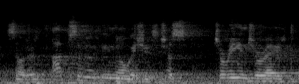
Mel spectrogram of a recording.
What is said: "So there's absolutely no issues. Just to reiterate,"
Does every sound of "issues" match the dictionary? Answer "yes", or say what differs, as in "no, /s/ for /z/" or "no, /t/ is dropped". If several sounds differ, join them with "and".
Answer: yes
